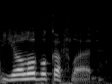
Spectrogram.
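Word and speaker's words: Jólabókaflóð: o d flood it's all one word though YOLO Booka flood it's the Icelandic Christmas book flood that's that's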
